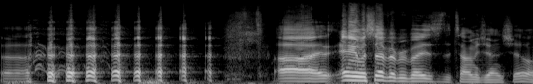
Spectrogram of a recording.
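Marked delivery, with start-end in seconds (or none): 0.4-2.7 big burst of laughter; loud laugh. Real, not acted. Host laughs at guest's mouth. 2.8-4.2 high, loud host greeting; loud show intro. Real, not acted.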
